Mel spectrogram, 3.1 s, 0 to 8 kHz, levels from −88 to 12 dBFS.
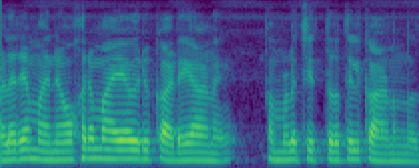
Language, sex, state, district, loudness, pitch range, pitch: Malayalam, male, Kerala, Kasaragod, -16 LUFS, 150-165 Hz, 155 Hz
